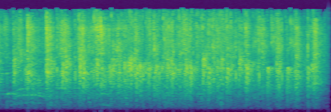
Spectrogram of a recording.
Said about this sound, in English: Please, a round of applause for our moderator,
